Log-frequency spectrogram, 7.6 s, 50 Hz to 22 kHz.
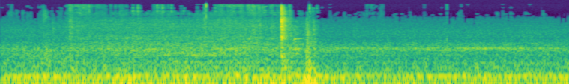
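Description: Steady low rumble of a Z2ABCMg first-class passenger coach running on the rails at speed, heard from inside the compartment, with one short sharp thump about four seconds in.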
